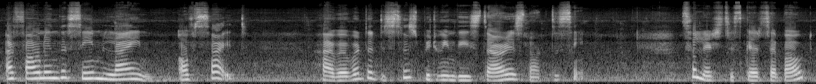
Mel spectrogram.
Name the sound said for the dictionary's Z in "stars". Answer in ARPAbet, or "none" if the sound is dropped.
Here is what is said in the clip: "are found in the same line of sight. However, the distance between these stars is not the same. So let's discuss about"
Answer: none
